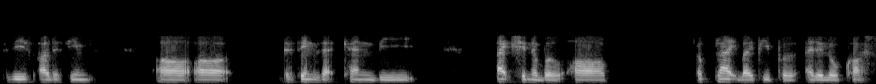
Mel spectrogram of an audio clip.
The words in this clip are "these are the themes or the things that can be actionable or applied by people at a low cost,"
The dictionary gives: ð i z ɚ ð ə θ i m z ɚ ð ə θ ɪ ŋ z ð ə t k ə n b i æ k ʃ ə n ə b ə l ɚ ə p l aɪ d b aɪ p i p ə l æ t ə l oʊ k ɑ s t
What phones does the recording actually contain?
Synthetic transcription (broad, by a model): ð i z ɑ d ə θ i m s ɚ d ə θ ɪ ŋ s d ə t k ə n b i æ k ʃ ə n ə b ə l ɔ ə p l aɪ d b aɪ p i p ə l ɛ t ə l oʊ k ɑ s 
